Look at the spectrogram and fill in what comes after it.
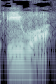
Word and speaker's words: Ewa: It's E-W-A, but people who don't know Hawaiian think that spells Ewa, but it's Ewa. The W is pronounced.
